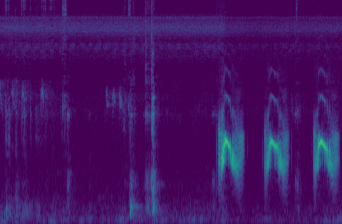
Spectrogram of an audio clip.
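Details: Wild female zebra dove giving three loud, arched, hooting coos about one second apart in the last few seconds, after scattered faint clicks and rustles, with a steady high hiss throughout.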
